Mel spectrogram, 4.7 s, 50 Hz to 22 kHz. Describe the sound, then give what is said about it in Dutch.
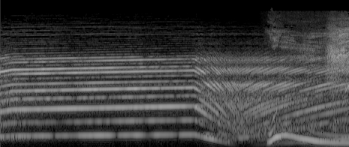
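A national civil defense siren sounding at 12 noon on the first Monday of the month: a loud, steady siren tone holds for a few seconds, then its pitch drops and bends in swooping glides, with a harsh, distorted edge. No voices are heard. “Iedere maand een aflevering op de eerste maandag van de maand als de landelijke sirenes loeien om 12 uur.”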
